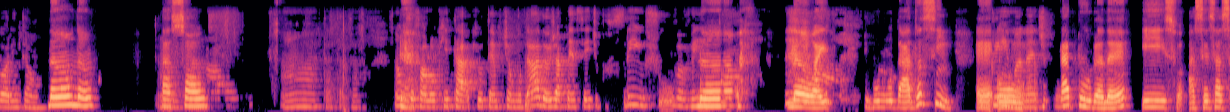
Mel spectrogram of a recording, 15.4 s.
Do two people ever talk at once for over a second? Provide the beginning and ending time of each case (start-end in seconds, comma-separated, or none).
12.2-13.4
